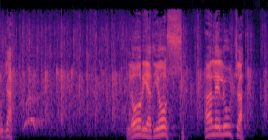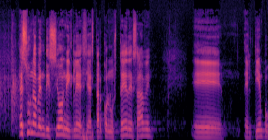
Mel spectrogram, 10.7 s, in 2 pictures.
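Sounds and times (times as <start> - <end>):
speech: 0.0 - 0.4, 2.5 - 5.0, 5.7 - 8.5, 9.2 - 10.7
audience applause: 0.0 - 5.9.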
